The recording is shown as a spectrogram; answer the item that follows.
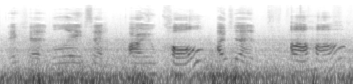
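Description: Loud noise fills the background as a woman speaks. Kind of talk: slurred drowsy rambling chat. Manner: slow, slurred, dreamy rambling. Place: car. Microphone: phone near.

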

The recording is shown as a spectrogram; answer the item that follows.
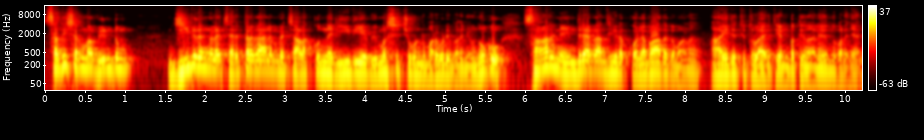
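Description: A man's medium pitch and dark, mellow tone, with very wide pitch swings. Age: 60s. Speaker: podcast host. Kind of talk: storytelling narration. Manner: measured, pausing.

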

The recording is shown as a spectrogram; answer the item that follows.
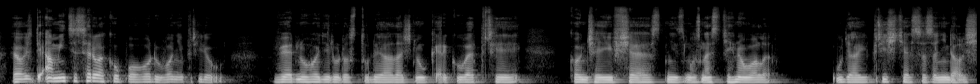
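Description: A man's dark, mellow voice, flat and monotone, with very even loudness against a quiet background. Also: fairly low pitch for a man, fairly quick pace. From Czechia, Třinec (Moravian-Silesian region); Moravian-Silesian region, Czechia. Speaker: tattoo artist; guest. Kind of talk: interview. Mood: relaxed, reflective. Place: studio. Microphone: studio mic.

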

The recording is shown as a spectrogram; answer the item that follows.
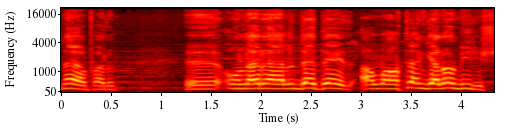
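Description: A man's high-pitched voice at a fairly slow pace, fairly even intonation, music in the background. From Van, eastern Turkey. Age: 80s+. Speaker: villager. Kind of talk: interview answer.

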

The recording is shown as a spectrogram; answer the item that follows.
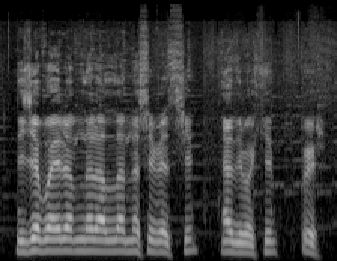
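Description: A man at a fairly high pitch and moderate pace, fairly even in intonation, with music in the background. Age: 70s. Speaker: tailor and tea house keeper. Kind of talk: interview answer.

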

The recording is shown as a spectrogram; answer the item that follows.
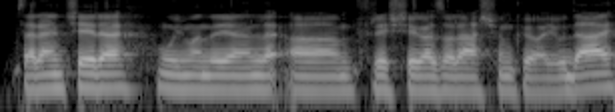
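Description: A man's fairly low voice at a fairly quick pace, flat and monotone in intonation. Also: quiet background. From Hungary, Kecskemét; Hungary. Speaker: volleyball player; guest. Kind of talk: studio interview. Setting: TV studio. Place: studio.

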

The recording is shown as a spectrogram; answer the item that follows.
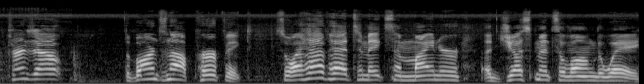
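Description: A man uses a raised, projected voice with a bright, sharp tone, speaking at a moderate pace with ordinary pitch variation in a dry sound with no echo. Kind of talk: casual tutorial vlog. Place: open country. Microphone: phone near.

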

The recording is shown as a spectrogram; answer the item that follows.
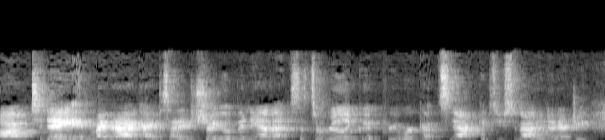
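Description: The speech comes at a very fast pace, with audible room echo. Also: woman. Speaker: fitness host. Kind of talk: casual vlog chat. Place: home room. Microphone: camera far.

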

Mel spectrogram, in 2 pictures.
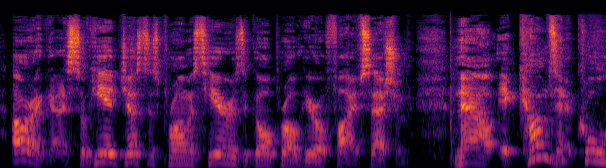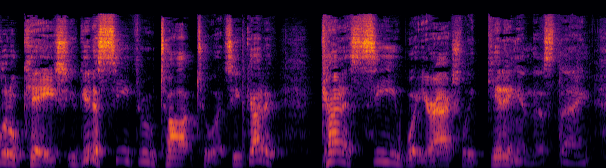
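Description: A man at a moderate pace, with big swings in loudness. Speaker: product reviewer. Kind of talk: casual unboxing review. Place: home room. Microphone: phone near.

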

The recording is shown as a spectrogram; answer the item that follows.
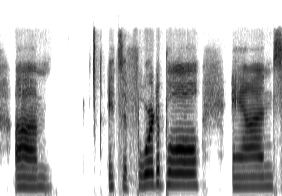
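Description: A woman with an American accent and ordinary pitch variation, dry with no echo, over a quiet background. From United States. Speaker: professor and university dean. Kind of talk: webinar presentation. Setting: video call. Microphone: webcam.

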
